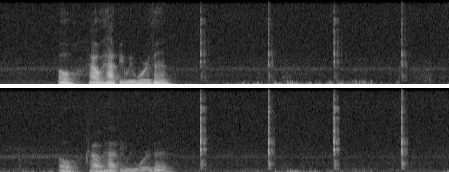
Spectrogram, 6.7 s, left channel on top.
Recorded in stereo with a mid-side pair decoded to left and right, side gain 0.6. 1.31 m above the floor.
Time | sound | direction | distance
0.9 | a man speaking | 70° left | 1.6 m
3.0 | ticking | 55° right | 0.9 m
